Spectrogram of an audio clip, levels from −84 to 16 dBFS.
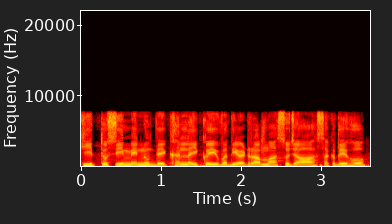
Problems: background sounds at intervals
